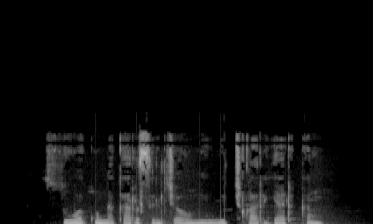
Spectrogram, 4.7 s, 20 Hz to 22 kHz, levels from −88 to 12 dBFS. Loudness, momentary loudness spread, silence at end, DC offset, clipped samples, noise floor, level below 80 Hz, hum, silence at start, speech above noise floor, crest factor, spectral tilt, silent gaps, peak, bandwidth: -28 LUFS; 11 LU; 0.65 s; under 0.1%; under 0.1%; -71 dBFS; -68 dBFS; none; 0.55 s; 43 dB; 22 dB; -4 dB/octave; none; -8 dBFS; 9.6 kHz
